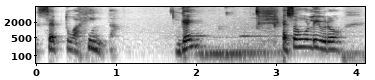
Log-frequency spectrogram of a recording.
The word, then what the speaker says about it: Septuaginta: la traducción de la Septuaginta. Para aquellos no saben lo que son las Septuagin o Septuagin, su setaquinta o suelta o vamos a pronunciarlo bien, Septuahinta.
